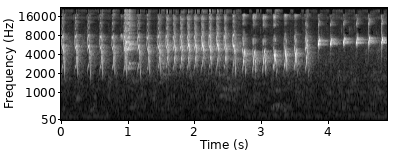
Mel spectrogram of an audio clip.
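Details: Long-tailed shrike song in the late afternoon: a quick run of high, sharp repeated notes speeding into a steady chatter, then slower, thin whistled notes.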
